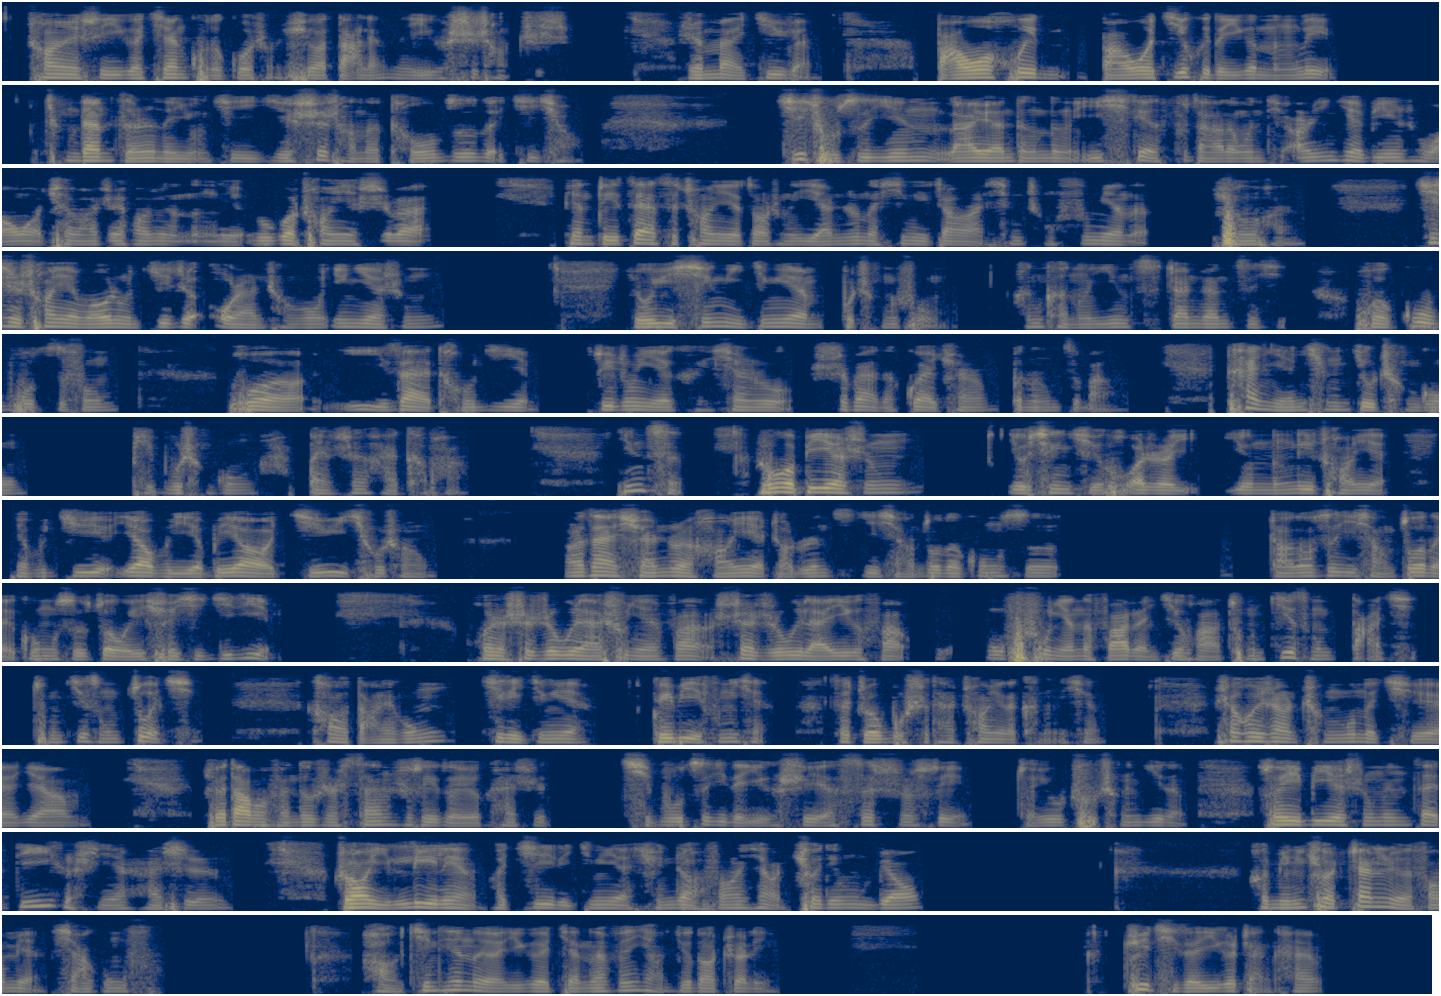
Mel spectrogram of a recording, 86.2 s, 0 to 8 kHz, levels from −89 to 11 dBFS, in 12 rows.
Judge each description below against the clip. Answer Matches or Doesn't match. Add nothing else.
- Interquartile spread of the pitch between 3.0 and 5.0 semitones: Doesn't match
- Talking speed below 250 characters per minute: Doesn't match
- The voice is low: Matches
